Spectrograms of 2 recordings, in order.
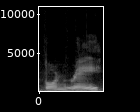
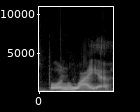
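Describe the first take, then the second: First: The second syllable sounds like 'ray'. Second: The second syllable sounds like 'wire'. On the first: It follows the local pronunciation. The speaker calls it right. "but apparently it's bone ray" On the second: It follows the written spelling. The speaker calls it wrong. "When you look at the spelling, it reads bone wire"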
